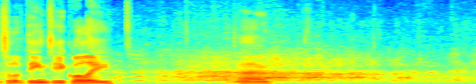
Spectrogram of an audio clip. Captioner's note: laughter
